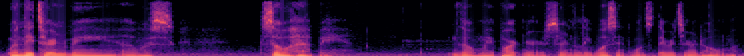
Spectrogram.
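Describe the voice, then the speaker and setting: Man voicing a slow, gravelly, sadistic vampire. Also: lowish voice, dark tone, slight background noise. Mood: seductive reminiscing. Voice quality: gravelly, breathy, often dropping to a whisper. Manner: slow, theatrical, savoring, condescending. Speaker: audio roleplay voice actor. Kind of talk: horror audio roleplay monologue.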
